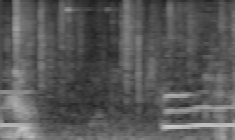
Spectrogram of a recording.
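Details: A corgi, prompted by a person to sing, gives a sustained, steady howl, a clear singing note with bright overtones, and is praised after.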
